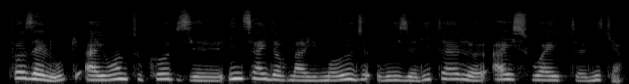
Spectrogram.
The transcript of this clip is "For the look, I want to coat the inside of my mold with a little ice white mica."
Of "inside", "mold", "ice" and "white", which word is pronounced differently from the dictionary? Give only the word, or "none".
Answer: none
